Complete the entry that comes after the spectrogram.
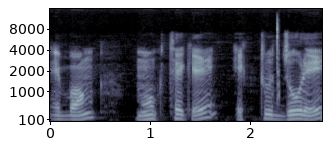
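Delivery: ordinary talk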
